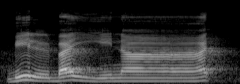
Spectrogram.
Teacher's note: mim sakinah bertemu dengan ba. Ya, ikhfa syafawi dengung sebanyak 2 harakat.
